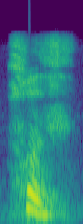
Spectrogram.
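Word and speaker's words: خُذ: Khuz has a Dhamma over it. Kha has a Dhamma over it. This Dhamma here. So we can pronounce, so there is no need to put a Hamzatul Wasal here. That's why this is khuz.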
